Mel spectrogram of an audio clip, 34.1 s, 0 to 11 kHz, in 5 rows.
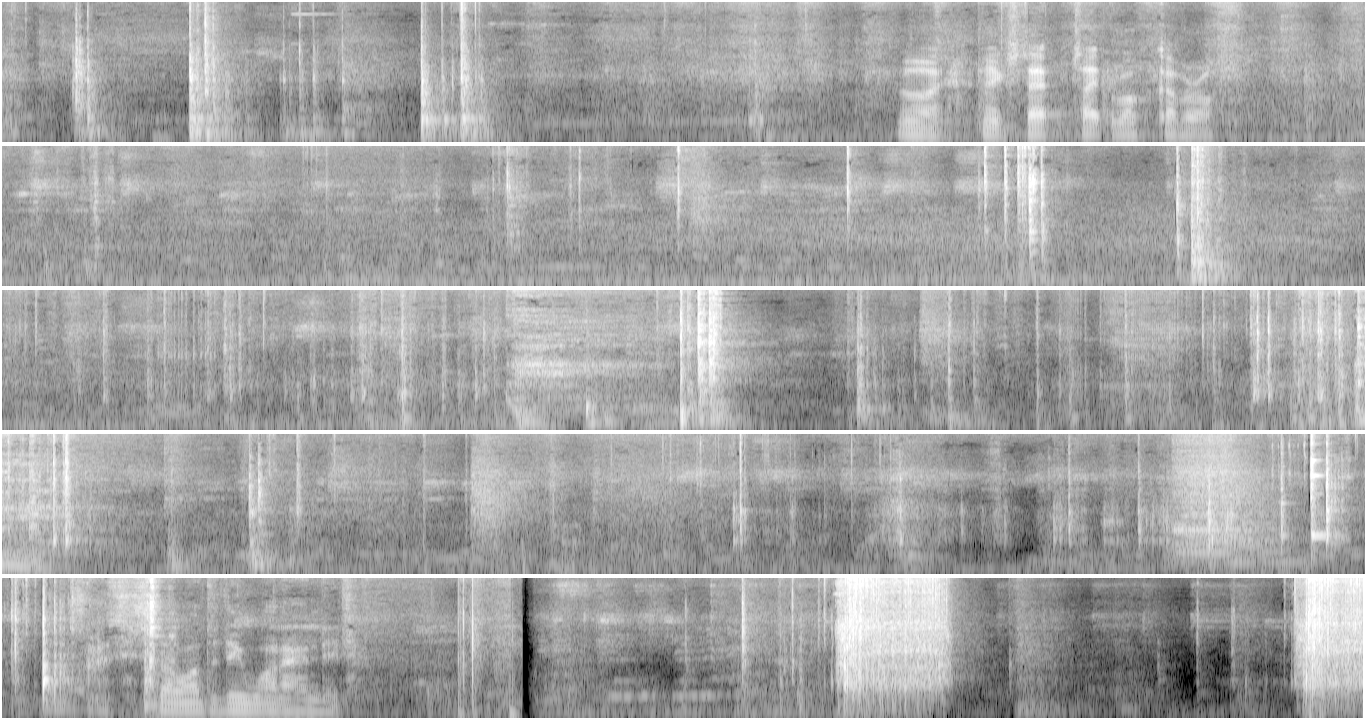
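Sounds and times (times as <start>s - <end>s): hand tools and engine parts clunking: 0.0s - 28.4s.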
